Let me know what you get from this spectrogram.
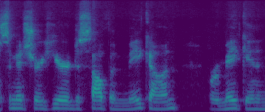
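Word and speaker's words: Macomb: of a rotational signature here to South of makon or mon I'm not sure you guys pronounce it over there in Illinois over here in Michigan we pronounce it makon but also could be pronounced I think bacon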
